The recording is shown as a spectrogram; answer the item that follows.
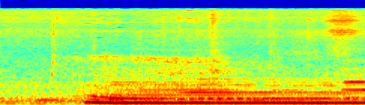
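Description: A deep, sustained keyboard pad chord comes in suddenly about half a second in and is held steady, much louder than the soft music before it.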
